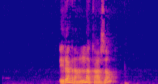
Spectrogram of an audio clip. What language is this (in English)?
Catalan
